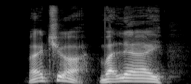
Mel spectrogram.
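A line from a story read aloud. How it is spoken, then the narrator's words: Lazy reply. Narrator (Russian): лениво отозвался чекист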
